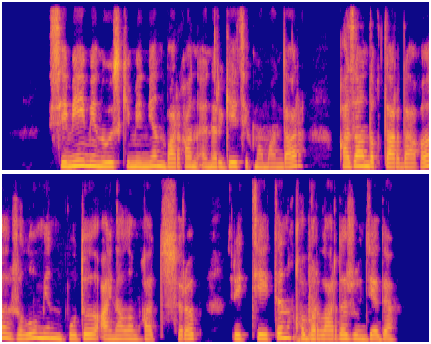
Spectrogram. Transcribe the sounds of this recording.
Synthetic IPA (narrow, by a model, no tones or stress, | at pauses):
se̞me̞jme̞nwɵskʲʰe̞me̞nːe̞nbɑɾʁɑnḛne̞rɡʲe̞t̪ʲijkmɑmɑnd̪ɑɾ | qʰɑzɑnd̪əq̚t̪ɑɾd̪ɑʁəʒəlˠume̞nbud̪əʔɑ̰jnɑlˠəmʁɑt̪ʰʏ̥sɪɾɪp̚ɾe̞t̪ʰːe̞jt̪ɪɴqʰʊbəɾlˠɑɾd̪əʒɵnd̪e̞d̪ɪ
